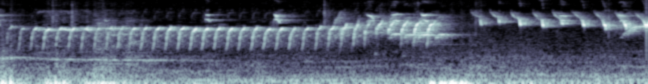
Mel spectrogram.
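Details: Short stretch of caged canary song from Baghdad, Iraq: a steady pulsing mid-high trill that rises into quicker, higher repeated notes, with a faint low tone beneath.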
